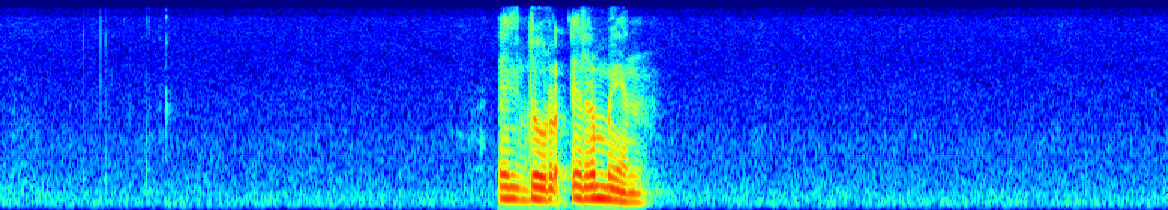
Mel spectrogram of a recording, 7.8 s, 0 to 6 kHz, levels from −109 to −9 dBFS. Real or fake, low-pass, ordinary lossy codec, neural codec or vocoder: real; 5.4 kHz; none; none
